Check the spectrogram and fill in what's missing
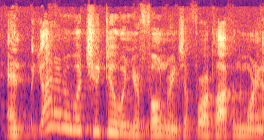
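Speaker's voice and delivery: usual speaking voice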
